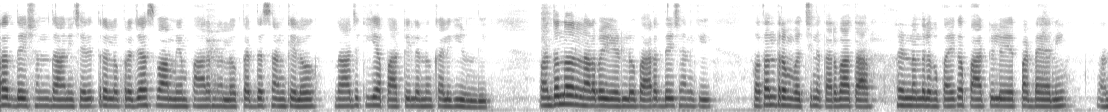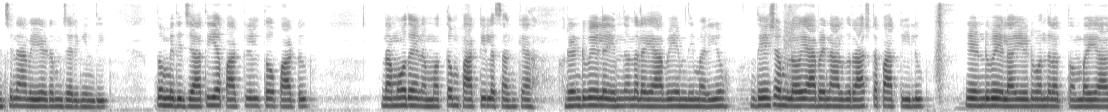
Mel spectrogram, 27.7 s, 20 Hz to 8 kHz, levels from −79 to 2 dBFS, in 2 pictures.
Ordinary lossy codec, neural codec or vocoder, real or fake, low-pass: none; none; real; 7.2 kHz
